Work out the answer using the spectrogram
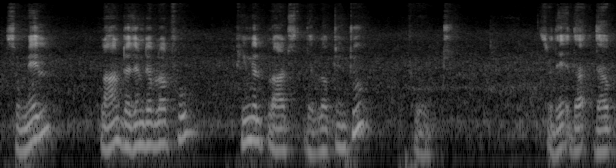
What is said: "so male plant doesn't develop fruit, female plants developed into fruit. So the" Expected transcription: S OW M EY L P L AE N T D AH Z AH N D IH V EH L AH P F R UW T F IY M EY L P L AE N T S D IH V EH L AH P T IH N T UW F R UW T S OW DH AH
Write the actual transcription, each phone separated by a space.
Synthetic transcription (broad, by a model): S OW M EY L P L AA N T D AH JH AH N D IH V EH L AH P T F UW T F IY M EY L P L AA T S D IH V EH L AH P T IH N T UW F UW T S OW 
